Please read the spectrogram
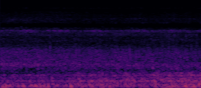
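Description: Steady rumble and hiss of wind and movement on a phone microphone, with no distinct events.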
